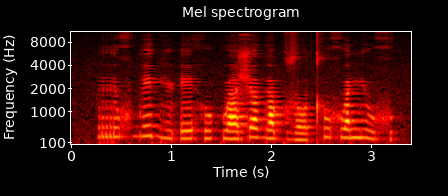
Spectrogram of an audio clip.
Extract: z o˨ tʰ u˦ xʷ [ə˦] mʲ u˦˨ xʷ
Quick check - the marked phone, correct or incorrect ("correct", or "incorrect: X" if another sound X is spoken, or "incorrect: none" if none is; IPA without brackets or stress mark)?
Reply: incorrect: a˦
